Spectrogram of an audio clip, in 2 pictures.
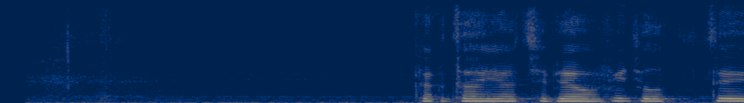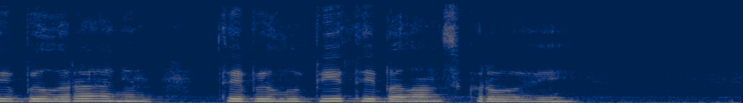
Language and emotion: Russian, sad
